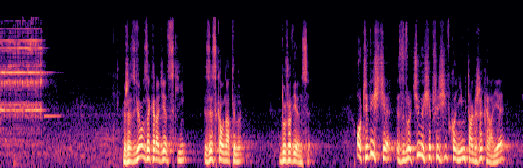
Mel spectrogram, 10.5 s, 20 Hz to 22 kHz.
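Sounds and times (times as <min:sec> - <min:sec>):
mobile phone ringing with an electronic trill: 0:00.0 - 0:01.3
speech: 0:02.4 - 0:05.0, 0:05.6 - 0:06.4, 0:07.1 - 0:10.2.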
